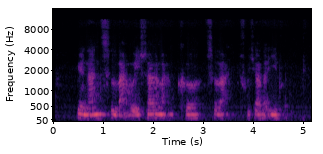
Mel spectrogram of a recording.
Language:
Chinese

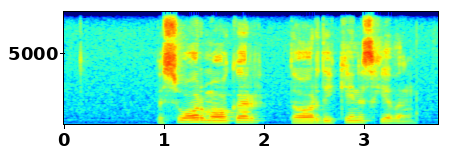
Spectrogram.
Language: Afrikaans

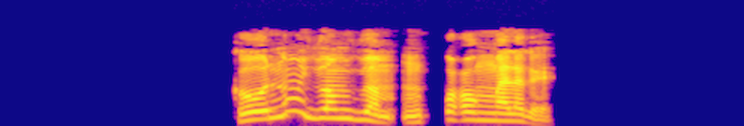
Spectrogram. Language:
Dagbani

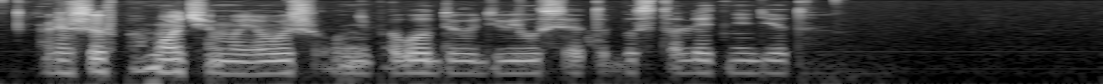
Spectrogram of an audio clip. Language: Russian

